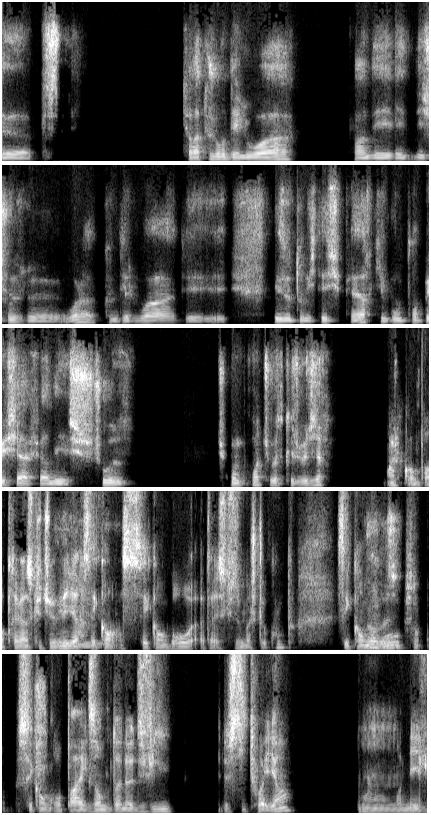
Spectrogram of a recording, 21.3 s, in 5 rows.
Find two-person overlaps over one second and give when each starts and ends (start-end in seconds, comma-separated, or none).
none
